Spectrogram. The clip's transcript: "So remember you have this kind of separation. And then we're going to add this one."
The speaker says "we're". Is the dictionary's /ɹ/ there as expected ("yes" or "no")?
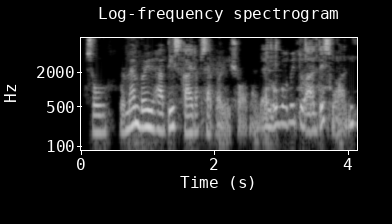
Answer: no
